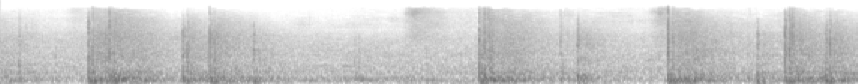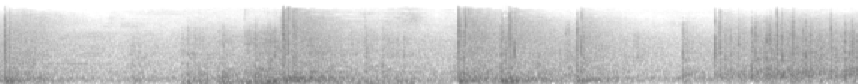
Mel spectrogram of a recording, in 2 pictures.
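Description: Fireworks display: aerial shells bursting in an irregular run of about ten loud bangs, each trailed by a low rumbling echo.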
